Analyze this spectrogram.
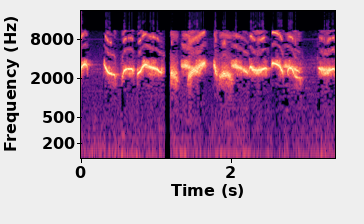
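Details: Chinese hwamei morning song: loud, sweet, continuous whistled phrases with wavering and slurred notes, broken only by a brief gap near the middle.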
